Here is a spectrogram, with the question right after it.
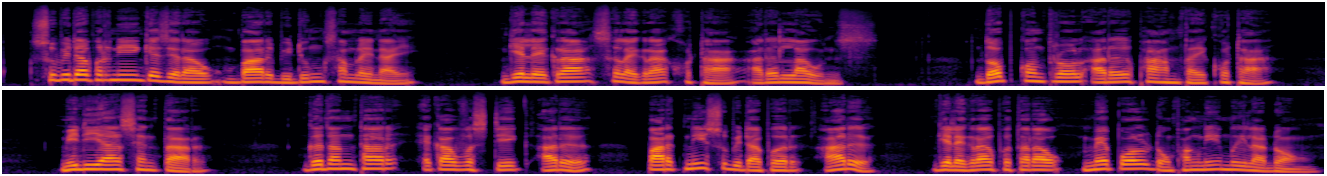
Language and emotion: Bodo, neutral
